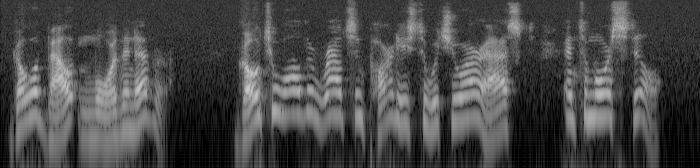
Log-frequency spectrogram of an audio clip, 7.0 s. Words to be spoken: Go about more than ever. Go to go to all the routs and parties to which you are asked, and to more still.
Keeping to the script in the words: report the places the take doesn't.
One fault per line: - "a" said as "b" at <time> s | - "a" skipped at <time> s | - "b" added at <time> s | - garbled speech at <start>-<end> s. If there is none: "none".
- "go to" skipped at 2.9 s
